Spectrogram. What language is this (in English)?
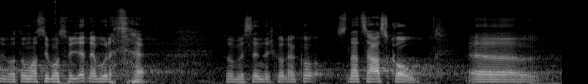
Czech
